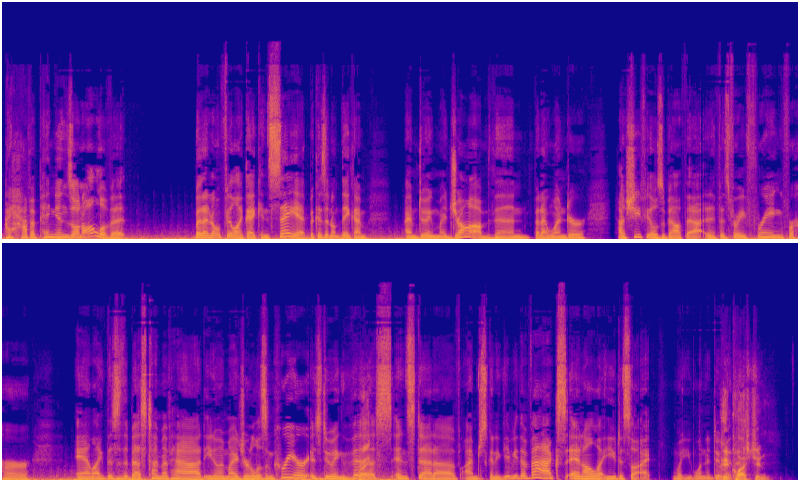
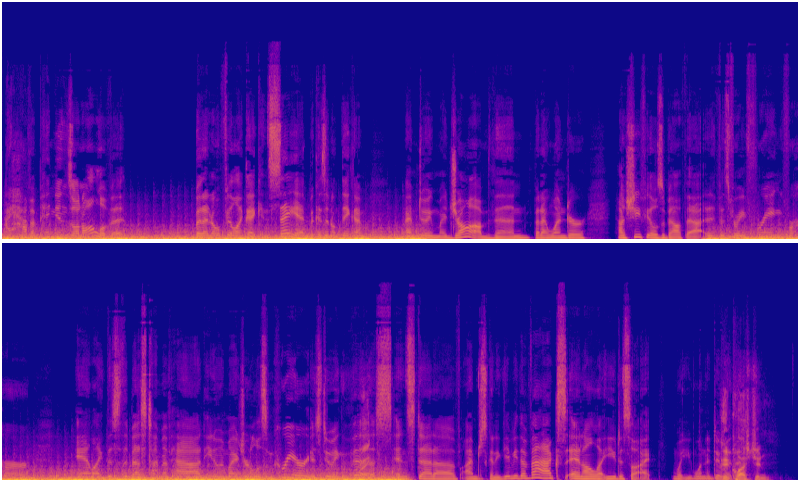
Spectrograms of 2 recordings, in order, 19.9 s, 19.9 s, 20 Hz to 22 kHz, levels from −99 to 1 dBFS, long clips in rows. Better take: first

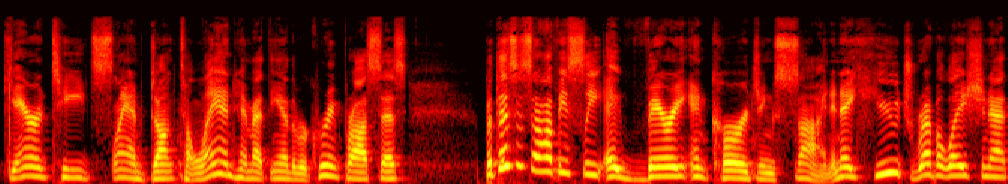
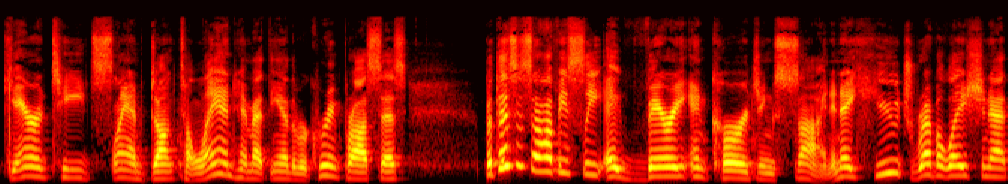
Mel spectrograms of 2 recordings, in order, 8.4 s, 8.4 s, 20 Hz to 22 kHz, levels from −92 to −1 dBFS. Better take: first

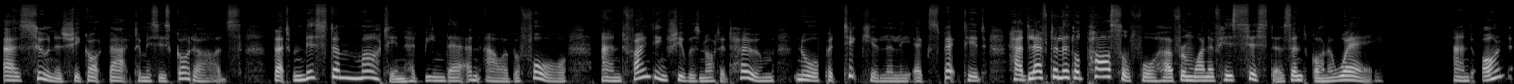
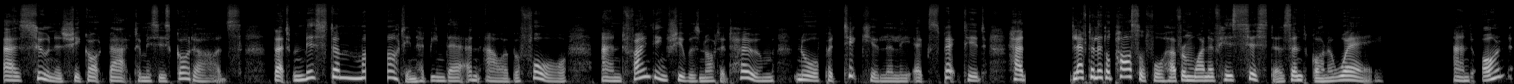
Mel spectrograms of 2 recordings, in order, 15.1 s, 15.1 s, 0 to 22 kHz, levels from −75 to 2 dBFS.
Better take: first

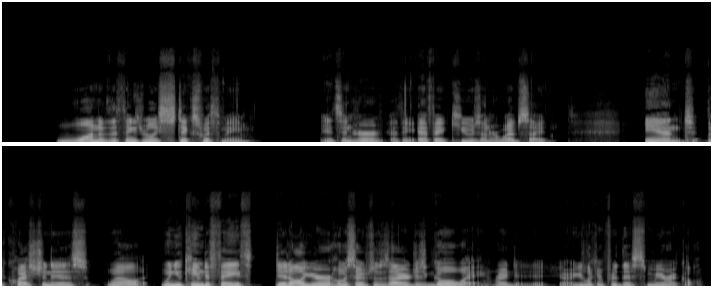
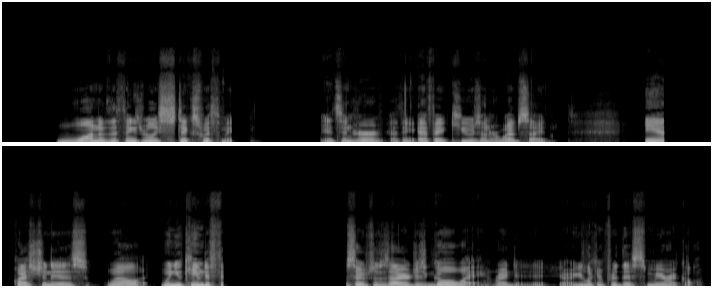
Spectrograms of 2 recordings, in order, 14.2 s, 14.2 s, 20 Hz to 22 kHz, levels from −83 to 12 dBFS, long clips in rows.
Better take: first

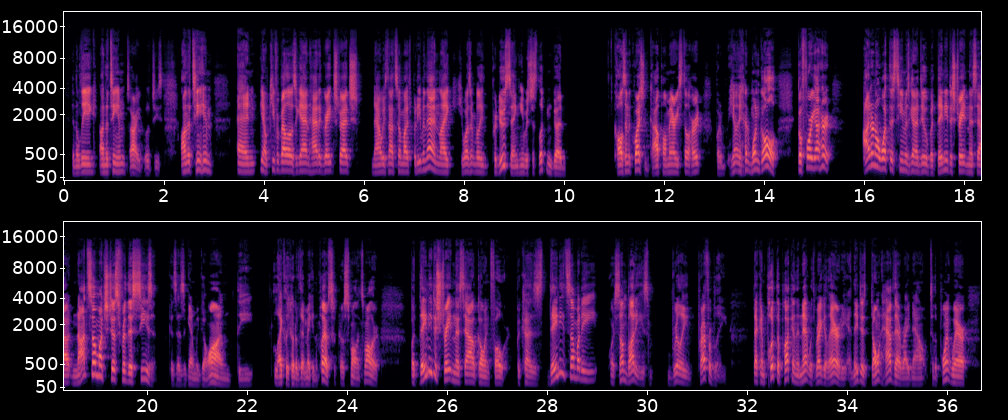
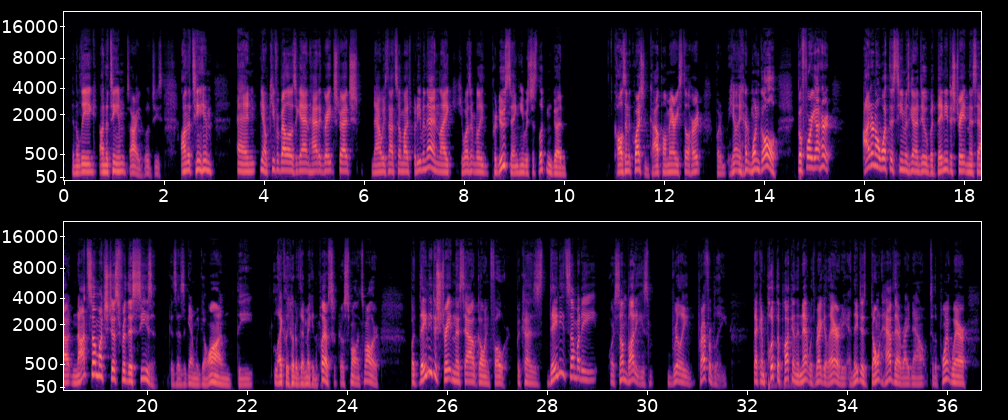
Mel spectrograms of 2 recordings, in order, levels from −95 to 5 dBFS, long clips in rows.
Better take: second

